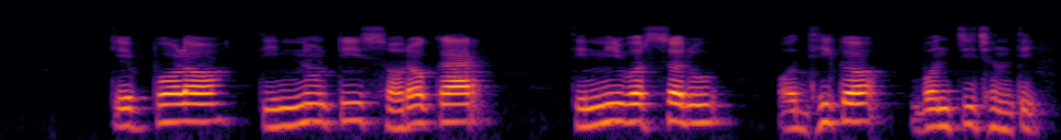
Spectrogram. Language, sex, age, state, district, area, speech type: Odia, female, 45-60, Odisha, Balasore, rural, read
